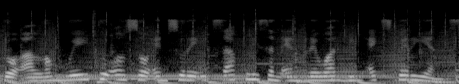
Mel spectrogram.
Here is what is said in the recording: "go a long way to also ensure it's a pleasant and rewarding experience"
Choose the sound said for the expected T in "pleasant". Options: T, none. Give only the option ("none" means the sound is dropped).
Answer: none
